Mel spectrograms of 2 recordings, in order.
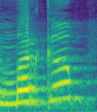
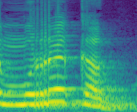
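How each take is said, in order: First: मरकब as MAR-kab, rising at the end; pronounced markab. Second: मुरक्कब as mu-RAK-kab, falling at the end; pronounced murakkab. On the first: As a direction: say मरकब with two syllables and one k. (मरकब को "मर-कब" पढ़ें) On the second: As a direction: say मुरक्कब slowly, three syllables with a double k. (मुरक्कब को "मु-रक्-कब" पढ़ें) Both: Shown as a demonstration. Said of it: "तलफ़ुज़ अलग-अलग है".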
